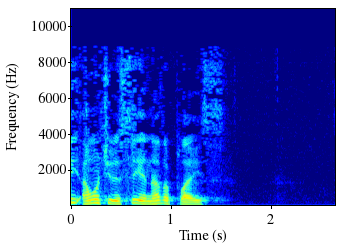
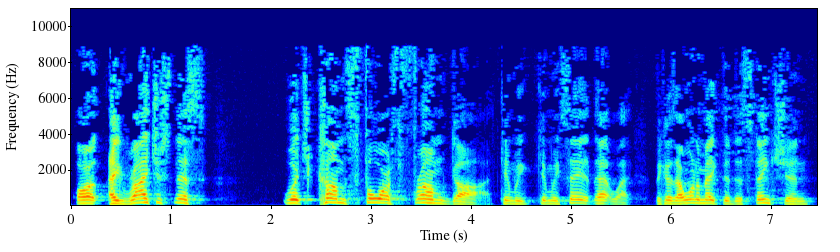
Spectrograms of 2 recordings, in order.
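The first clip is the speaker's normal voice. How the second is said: full-force preaching; 4 semitones higher, 6 dB louder than usual. Acted. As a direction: preach it out to the church.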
